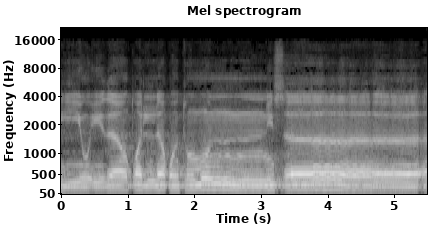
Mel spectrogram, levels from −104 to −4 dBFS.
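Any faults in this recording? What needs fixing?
Nothing stood out on listening, so there is nothing here that calls for fixing.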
